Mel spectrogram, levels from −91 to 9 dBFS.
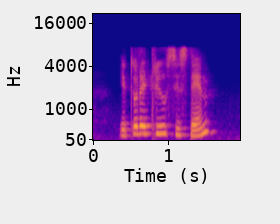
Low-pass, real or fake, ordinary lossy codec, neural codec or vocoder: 7.2 kHz; fake; none; codec, 16 kHz, 1 kbps, X-Codec, HuBERT features, trained on general audio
